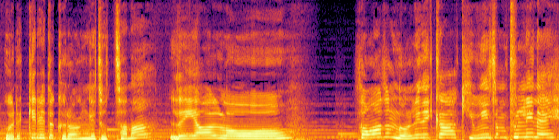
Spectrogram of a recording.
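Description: A woman's voice: high voice, normal speed, fairly bright tone, faint music behind. A woman voicing every teenage schoolgirl character in a school horror story, switching between them in dialogue. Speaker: channel host and voice actor.

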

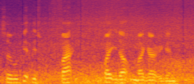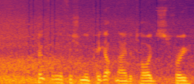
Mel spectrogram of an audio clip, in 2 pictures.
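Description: A down-to-earth man talks his way through a day's beach fishing in a plain, middling voice, chatty and matter-of-fact. It is recorded outdoors on a handheld phone, with steady surf and wind rolling in behind him. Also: mid-range voice, a little fast. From England. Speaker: angler filming his own fishing trip. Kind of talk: casual running commentary to camera. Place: open beach by the sea, outdoors. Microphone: phone camera held by the speaker.

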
